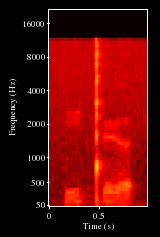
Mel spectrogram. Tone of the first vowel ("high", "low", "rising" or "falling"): rising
